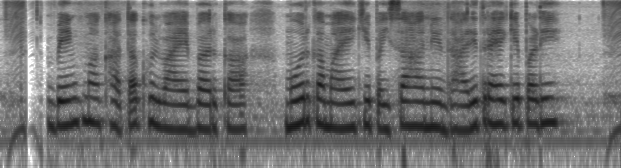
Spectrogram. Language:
Chhattisgarhi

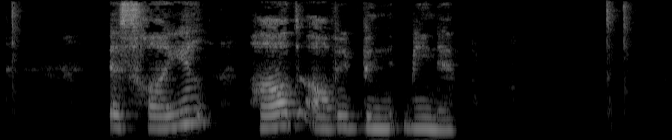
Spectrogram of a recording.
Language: Kurdish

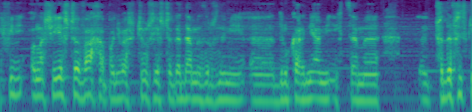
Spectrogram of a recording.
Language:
Polish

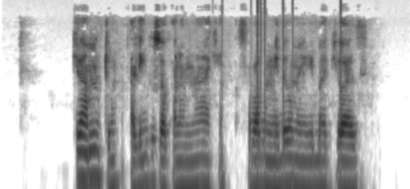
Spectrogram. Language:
Swahili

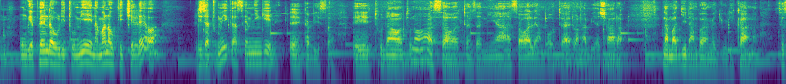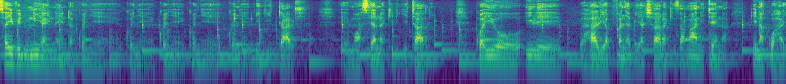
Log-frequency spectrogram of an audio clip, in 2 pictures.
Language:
Swahili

